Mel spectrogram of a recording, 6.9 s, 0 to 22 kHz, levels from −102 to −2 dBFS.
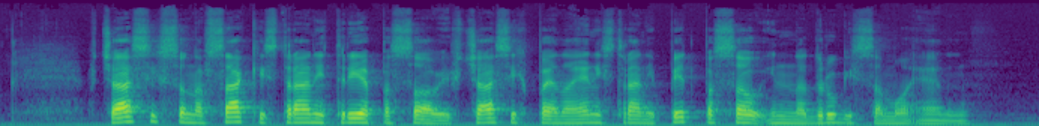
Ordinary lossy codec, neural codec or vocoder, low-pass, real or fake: MP3, 96 kbps; none; 19.8 kHz; real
